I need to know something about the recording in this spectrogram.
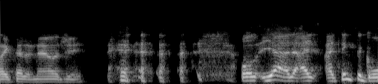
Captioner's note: laughing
